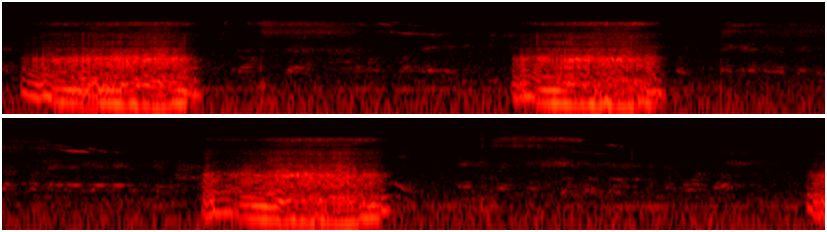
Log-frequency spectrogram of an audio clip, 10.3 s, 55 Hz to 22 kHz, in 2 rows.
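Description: Loud, rhythmic rattling snores on each breath in, about 19 breaths a minute, with quieter breathing between them.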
